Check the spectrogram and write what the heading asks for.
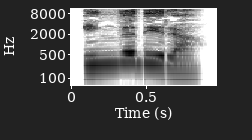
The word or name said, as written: ಇಂಗದಿರ್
